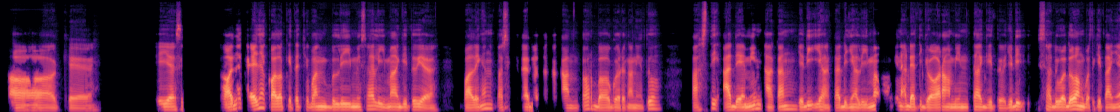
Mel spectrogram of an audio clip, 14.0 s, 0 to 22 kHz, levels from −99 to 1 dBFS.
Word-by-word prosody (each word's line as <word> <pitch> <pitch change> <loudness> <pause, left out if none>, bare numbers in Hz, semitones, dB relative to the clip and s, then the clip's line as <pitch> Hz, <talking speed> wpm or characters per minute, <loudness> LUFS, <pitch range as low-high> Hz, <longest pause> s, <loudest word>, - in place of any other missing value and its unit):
Oh, 85 0 +2
oke. 85 - -7 1.1
Iya, 105 0 +2
sih. - - -8 0.4
Soalnya - - +4
kayaknya 160 +10 +4
kalo 105 0 +6
kita 105 - -2
cuman 100 +1 +1
beli 100 +1 +1 0.2
misalnya 120 +4 -1
5 100 +1 +1
gitu 100 - -3
ya, - - +2 0.4
palingan 90 +10 +2
pas - - -4
kita - - -5
datang - - -11
ke - - -9
kantor 80 -1 -1
bawa 90 0 +2
gorengan 85 -2 -2
itu, 110 - -3 0.5
pasti 100 - -2
ada 100 0 +4
yang 95 - +2
minta 135 -7 -2
kan. 105 +2 +2 0.2
Jadi, 95 - +1
ya, - - +2
tadinya 95 +1 0
5 95 +6 +2
mungkin 110 +1 -13
ada 105 -2 +4
3 95 -1 +1
orang 100 +1 +4
minta, 95 +2 -1
gitu, 90 - -5
jadi 105 +4 +3 0.2
sisa - - -6
2 95 0 +5
doang 125 -2 +7
buat 85 - -4
kitanya. 90 0 0
95 Hz, 190 wpm, -23 LUFS, 90-105 Hz, 1.1 s, doang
